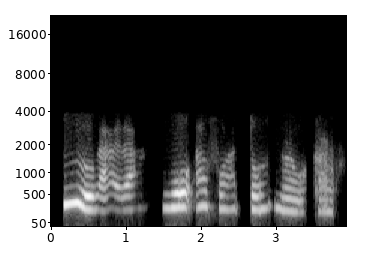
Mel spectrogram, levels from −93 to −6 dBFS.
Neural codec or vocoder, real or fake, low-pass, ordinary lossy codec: codec, 16 kHz in and 24 kHz out, 0.9 kbps, LongCat-Audio-Codec, fine tuned four codebook decoder; fake; 3.6 kHz; Opus, 16 kbps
